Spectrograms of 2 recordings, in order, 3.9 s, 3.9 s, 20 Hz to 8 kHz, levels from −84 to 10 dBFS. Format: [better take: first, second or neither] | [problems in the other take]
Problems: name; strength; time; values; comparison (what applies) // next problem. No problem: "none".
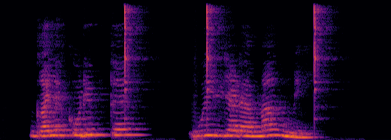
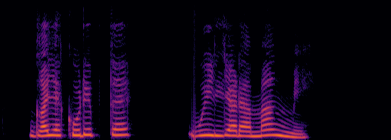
second | background sound (Cutlery, silverware); 12 dB below the speech // room echo; dies away in 0.4 s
